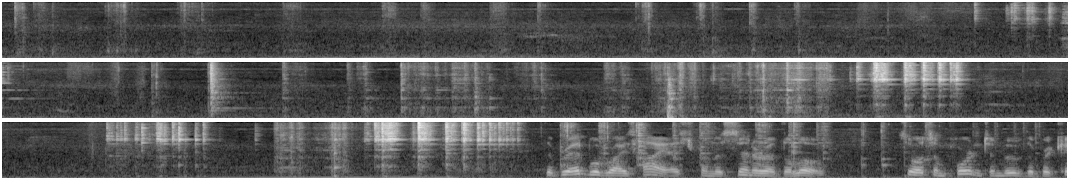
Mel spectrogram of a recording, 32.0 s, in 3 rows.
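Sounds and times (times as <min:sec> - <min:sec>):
metal tongs clicking on charcoal: 0:09.6 - 0:10.9, 0:16.8 - 0:20.4, 0:22.3 - 0:31.9
cast-iron pot clanking: 0:09.6 - 0:11.0, 0:12.6 - 0:20.5, 0:22.2 - 0:31.9.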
